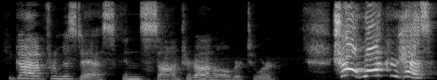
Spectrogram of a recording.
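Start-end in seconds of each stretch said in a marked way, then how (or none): 3.3-4.3 high, loud, urgent; urgent shout. A narrator's reading. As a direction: blurt it out in alarm. Catherine urgent.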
